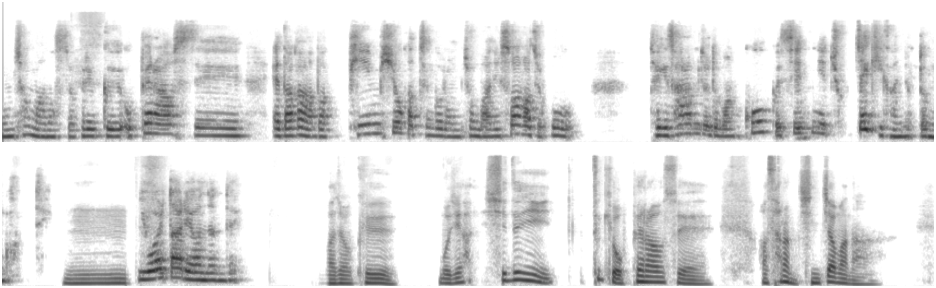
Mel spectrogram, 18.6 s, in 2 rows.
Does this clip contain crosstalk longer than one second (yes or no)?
no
